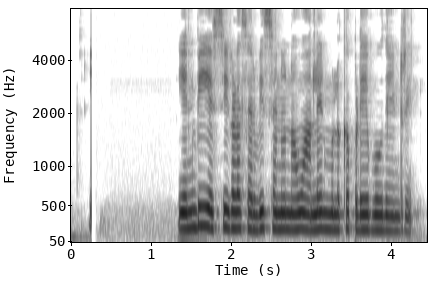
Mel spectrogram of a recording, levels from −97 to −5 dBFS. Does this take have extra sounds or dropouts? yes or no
no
